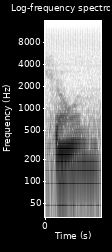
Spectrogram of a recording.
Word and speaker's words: Schoen: Is that the way you pronounce it, Schoen?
